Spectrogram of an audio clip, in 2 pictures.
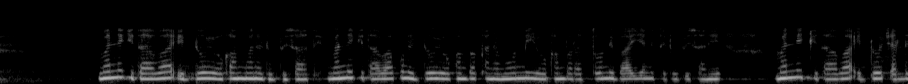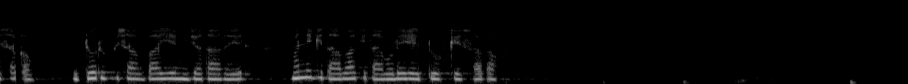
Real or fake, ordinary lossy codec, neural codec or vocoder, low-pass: real; Opus, 16 kbps; none; 5.4 kHz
